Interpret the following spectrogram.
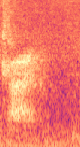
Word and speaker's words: Kay: new dog name is kai i spelled k-a-y but it's pronounced kai the old dog is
